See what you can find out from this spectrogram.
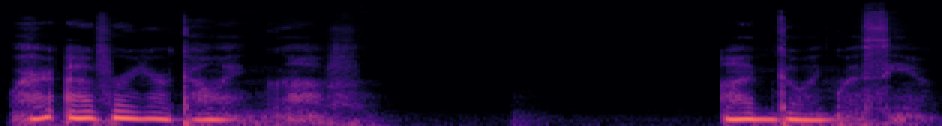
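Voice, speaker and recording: A woman playing an obsessive, possessive lovesick woman in an intimate, whispered ASMR roleplay, with a breathy voice. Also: deep voice, steady tone, no echo, dull audio, full character voice. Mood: possessive, resigned. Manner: slow, intimate, pleading.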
